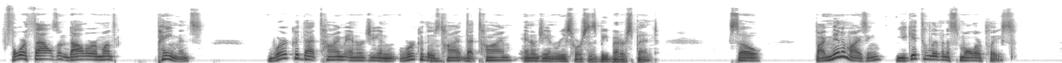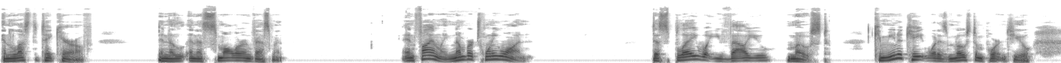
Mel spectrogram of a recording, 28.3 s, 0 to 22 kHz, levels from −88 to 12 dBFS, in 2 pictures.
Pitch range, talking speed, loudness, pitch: 115-145 Hz, 130 wpm, -22 LUFS, 120 Hz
